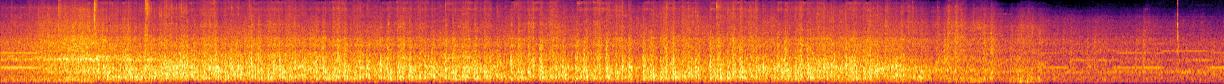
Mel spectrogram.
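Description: Passenger train hauled by a CC-class diesel-electric locomotive passing at speed, its wheels rumbling and clattering on the rails. The sound builds over the first couple of seconds, stays loud, then fades away over the last several seconds.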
